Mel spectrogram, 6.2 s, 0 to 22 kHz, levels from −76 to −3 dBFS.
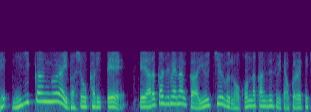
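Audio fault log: Throughout: tandem speech coding. Speech sounds re-coded three times in a row, likely GSM, ADPCM, then CVSD, each adding roughness, with nothing above 3.8 kHz.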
